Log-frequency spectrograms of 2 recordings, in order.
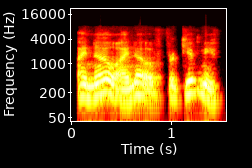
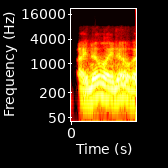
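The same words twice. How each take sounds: First: Raised, sing-song lament on know; wailing septon. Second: Said in the usual way. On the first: A narrator's reading. Septon begging his captors, lightly wailed. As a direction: moan it like a half-mad fool. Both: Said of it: "That sounds kind of patch-facey".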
